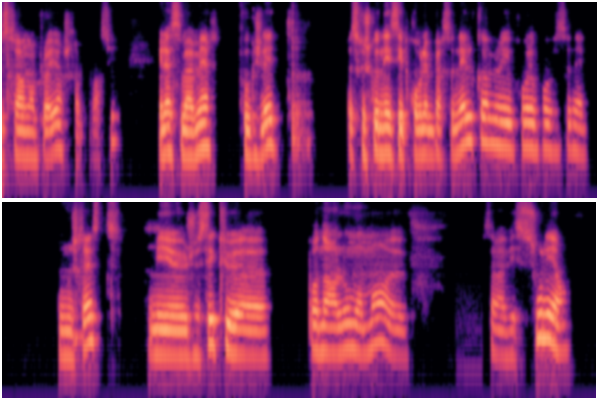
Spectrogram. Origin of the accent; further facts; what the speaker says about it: France; also born or lived in Côte d'Ivoire (father's side); nous, ici en France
